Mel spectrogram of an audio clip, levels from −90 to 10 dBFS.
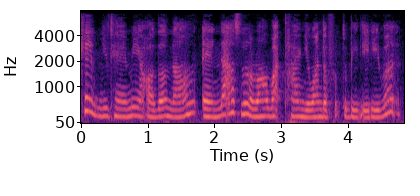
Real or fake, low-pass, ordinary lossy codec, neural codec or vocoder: fake; none; none; codec, 16 kHz, 1.1 kbps, Voila-Tokenizer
